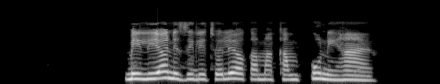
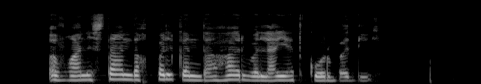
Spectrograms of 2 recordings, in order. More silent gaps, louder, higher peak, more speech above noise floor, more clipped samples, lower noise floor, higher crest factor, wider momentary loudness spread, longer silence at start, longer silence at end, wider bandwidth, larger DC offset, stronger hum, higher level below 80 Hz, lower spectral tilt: first, 3.02-3.10 s vs none; first, -15 LUFS vs -27 LUFS; first, 0 dBFS vs -10 dBFS; first, over 76 dB vs 49 dB; neither; first, under -90 dBFS vs -75 dBFS; about the same, 16 dB vs 18 dB; about the same, 10 LU vs 9 LU; first, 1.25 s vs 0.5 s; second, 0.65 s vs 1.05 s; second, 7.8 kHz vs 11.5 kHz; neither; neither; first, -68 dBFS vs -80 dBFS; about the same, -5 dB/octave vs -4.5 dB/octave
